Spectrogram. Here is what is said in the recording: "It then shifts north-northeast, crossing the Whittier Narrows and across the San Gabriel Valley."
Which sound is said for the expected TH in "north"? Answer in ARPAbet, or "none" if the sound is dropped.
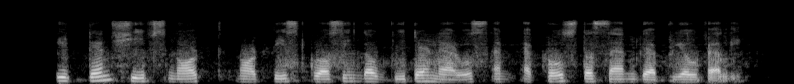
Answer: T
